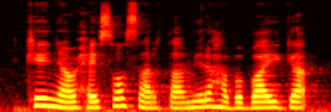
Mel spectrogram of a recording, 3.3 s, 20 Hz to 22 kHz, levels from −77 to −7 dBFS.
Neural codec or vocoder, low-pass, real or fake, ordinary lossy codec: none; none; real; none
